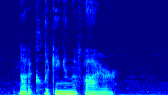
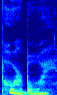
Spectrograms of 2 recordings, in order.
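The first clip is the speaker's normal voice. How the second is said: pity; 3 dB louder than usual. A narrator's reading. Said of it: "in pity for his former self".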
